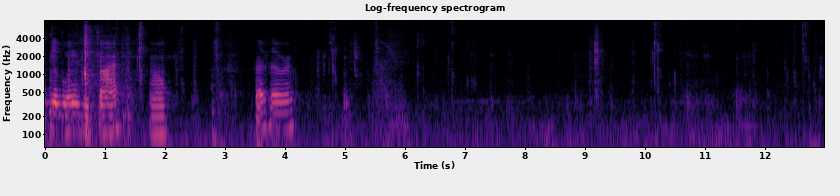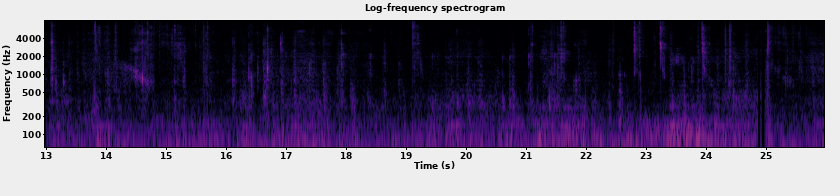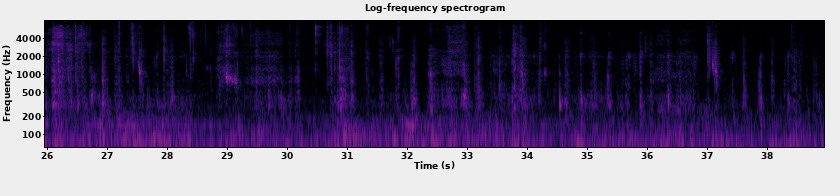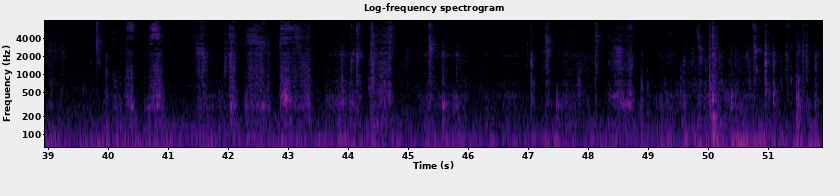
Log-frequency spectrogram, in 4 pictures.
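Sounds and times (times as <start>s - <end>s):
crunching fried chicken: 12.0s - 19.6s, 20.2s - 40.8s.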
